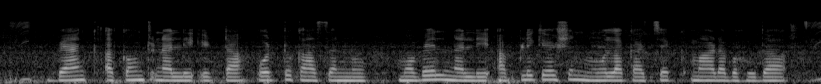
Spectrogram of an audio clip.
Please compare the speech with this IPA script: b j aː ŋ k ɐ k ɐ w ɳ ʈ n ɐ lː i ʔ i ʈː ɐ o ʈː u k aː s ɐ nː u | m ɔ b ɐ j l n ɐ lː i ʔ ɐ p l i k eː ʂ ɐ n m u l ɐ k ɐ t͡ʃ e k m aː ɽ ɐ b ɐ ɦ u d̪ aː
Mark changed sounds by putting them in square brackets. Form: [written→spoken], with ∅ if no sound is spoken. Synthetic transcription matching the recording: b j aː ŋ k ɐ k ɐ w ɳ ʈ n ɐ lː i ʔ i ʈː ɐ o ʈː u k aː s ɐ nː u | m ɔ b ɐ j l n ɐ lː i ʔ ɐ p l i k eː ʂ ɐ n m [u→uː] l ɐ k ɐ t͡ʃ e k m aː ɽ ɐ b ɐ ɦ u d̪ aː

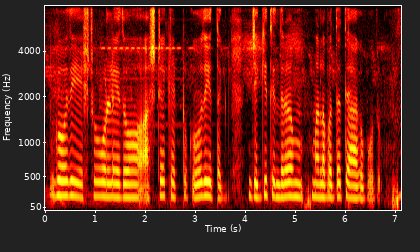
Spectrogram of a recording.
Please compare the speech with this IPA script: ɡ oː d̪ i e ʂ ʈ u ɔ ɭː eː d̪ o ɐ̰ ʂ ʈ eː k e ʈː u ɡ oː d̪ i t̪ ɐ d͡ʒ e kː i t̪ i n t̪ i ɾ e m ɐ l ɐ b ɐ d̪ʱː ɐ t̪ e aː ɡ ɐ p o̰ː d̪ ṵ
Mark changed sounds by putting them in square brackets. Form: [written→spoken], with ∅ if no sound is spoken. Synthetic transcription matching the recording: ɡ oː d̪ i e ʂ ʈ u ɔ ɭː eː d̪ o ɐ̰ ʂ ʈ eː k e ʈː u ɡ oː d̪ i t̪ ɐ d͡ʒ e [kː→ɡː] i t̪ i n [t̪→d̪] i ɾ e m ɐ l ɐ b ɐ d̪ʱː ɐ t̪ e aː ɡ ɐ [p→b] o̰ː d̪ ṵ

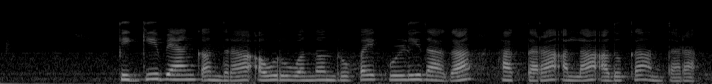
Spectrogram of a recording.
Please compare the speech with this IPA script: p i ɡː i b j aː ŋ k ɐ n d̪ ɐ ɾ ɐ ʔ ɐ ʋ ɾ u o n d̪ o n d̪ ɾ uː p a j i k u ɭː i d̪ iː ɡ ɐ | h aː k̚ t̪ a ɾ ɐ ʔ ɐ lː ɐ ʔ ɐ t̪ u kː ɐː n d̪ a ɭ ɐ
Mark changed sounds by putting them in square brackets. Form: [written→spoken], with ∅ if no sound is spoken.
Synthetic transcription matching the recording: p i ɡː i b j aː ŋ k ɐ n d̪ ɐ ɾ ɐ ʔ ɐ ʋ ɾ u o n d̪ o n d̪ ɾ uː p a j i k u ɭː i d̪ [iː→aː] ɡ ɐ | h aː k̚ t̪ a ɾ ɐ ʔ ɐ lː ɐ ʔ ɐ [t̪→d̪] u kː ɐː n [d̪→t̪] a [ɭ→ɾ] ɐ

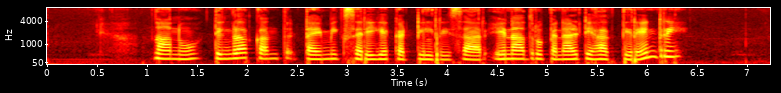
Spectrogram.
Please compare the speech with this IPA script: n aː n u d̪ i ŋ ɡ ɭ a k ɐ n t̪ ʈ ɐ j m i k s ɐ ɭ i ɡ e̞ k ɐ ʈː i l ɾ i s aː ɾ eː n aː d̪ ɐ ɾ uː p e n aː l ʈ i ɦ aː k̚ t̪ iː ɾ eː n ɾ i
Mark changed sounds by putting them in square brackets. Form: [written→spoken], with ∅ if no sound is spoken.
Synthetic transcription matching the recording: n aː n u [d̪→t̪] i ŋ ɡ ɭ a k ɐ n t̪ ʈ ɐ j m i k s ɐ [ɭ→ɾ] i ɡ e̞ k ɐ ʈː i l ɾ i s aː ɾ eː n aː d̪ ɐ ɾ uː p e n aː l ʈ i ɦ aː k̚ t̪ iː ɾ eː n ɾ i

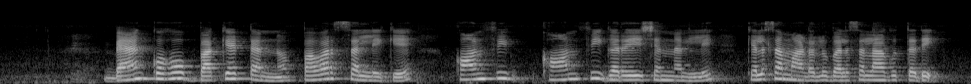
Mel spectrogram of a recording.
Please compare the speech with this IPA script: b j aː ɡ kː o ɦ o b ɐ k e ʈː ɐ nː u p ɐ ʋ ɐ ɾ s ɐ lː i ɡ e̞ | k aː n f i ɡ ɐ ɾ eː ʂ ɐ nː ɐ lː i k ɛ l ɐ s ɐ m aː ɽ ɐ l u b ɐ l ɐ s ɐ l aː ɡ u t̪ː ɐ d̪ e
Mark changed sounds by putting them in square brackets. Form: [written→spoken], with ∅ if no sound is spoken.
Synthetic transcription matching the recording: b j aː [ɡ→ŋ] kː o ɦ o b ɐ k e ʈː ɐ nː u p ɐ ʋ ɐ ɾ s ɐ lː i ɡ e̞ | k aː n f i ɡ ɐ ɾ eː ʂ ɐ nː ɐ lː i k ɛ l ɐ s ɐ m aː ɽ ɐ l u b ɐ l ɐ s ɐ l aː ɡ u t̪ː ɐ d̪ e

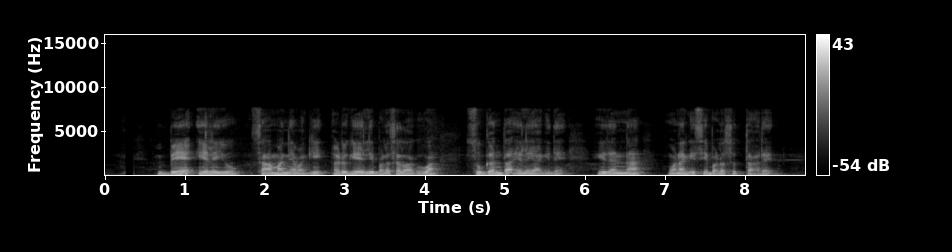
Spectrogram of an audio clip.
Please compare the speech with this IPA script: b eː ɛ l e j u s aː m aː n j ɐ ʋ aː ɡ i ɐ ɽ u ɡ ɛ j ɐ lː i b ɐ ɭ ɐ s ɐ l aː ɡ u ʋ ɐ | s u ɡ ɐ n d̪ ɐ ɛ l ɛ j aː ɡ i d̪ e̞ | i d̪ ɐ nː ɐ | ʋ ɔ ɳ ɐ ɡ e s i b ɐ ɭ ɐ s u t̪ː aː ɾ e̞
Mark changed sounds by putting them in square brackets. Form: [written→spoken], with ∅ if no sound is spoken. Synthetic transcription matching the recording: b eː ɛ l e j u s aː m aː n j ɐ ʋ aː ɡ i ɐ ɽ u ɡ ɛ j ɐ lː i b ɐ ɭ ɐ s ɐ l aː ɡ u ʋ ɐ | s u ɡ ɐ n d̪ ɐ ɛ l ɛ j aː ɡ i d̪ e̞ | i d̪ ɐ nː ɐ | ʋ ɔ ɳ ɐ ɡ [e→i] s i b ɐ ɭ ɐ s u t̪ː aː ɾ e̞

